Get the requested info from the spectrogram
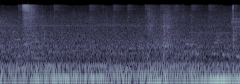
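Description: Steady low rumble of a motor vehicle engine running.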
